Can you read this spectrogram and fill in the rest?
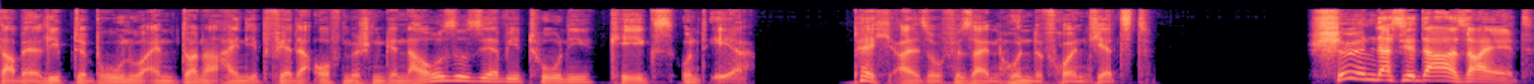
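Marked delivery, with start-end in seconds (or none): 8.7-10.2 very high, full-throated horse-like neigh. A horse pulls forward and greets the riders: neighing at full voice. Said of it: "wieherte Schoko aus vollem Hals".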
